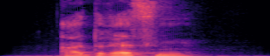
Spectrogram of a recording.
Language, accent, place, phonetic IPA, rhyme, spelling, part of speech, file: German, Germany, Berlin, [aˈdʁɛsn̩], -ɛsn̩, Adressen, noun, De-Adressen.ogg
- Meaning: plural of Adresse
